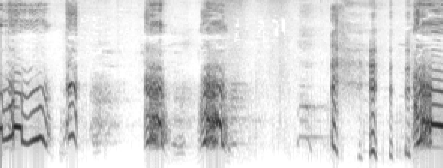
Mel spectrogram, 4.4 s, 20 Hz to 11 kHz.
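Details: Playful 4-month-old Redbone Coonhound puppies near Kingston, Ontario, Canada open with a wavering, bending howl, then scattered rough barks and short high yips with gaps of quiet between them.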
